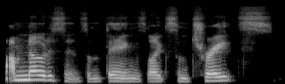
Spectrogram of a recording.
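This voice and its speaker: A woman hosting a late-night livestream, talking bluntly and profanely, musing slowly with many restarts while high. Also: no echo. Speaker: livestream host. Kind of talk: late-night casual commentary. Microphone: streaming mic.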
